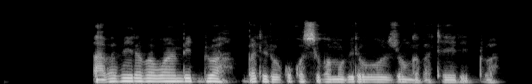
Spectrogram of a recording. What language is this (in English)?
Ganda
